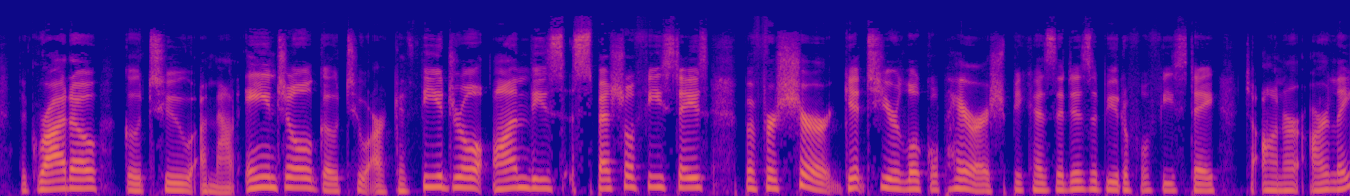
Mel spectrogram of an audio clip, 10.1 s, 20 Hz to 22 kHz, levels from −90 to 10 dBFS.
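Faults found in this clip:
Nothing stood out on listening to the speech in this recording.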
